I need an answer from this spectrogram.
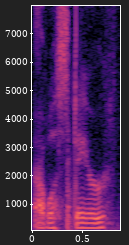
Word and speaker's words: Alistair: It's spelled like stare, Alistair.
